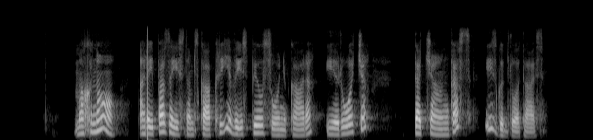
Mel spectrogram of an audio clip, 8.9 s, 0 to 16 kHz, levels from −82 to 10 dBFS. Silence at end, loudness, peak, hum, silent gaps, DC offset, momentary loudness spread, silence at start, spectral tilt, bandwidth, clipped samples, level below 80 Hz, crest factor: 0.85 s; -21 LUFS; 0 dBFS; none; 6.09-6.21 s; under 0.1%; 10 LU; 1.15 s; -6.5 dB/octave; 7.6 kHz; under 0.1%; -64 dBFS; 20 dB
